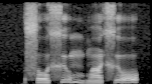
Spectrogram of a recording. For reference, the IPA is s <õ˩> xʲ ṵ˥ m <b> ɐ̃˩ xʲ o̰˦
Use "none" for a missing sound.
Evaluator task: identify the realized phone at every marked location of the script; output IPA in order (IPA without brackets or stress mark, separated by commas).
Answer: o˩, b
